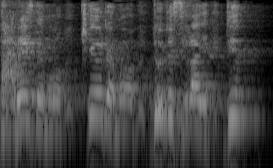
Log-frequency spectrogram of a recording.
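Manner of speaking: mocking, high-pitched, mock-commanding voice.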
